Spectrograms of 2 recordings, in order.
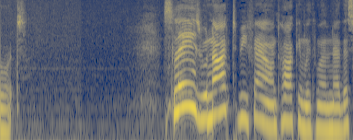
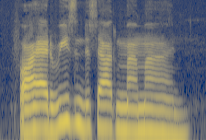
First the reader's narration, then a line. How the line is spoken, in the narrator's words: she said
